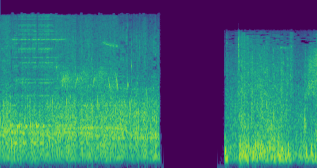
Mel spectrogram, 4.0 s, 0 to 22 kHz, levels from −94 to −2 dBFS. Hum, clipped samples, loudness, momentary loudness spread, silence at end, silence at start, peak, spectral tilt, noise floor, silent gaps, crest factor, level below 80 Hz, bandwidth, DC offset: none; under 0.1%; -15 LUFS; 5 LU; 0 s; 0 s; -4 dBFS; -3.5 dB/octave; under -90 dBFS; 2.04-2.71 s; 12 dB; -60 dBFS; 17 kHz; under 0.1%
